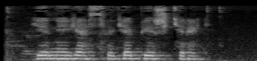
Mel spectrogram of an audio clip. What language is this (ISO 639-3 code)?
uzb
